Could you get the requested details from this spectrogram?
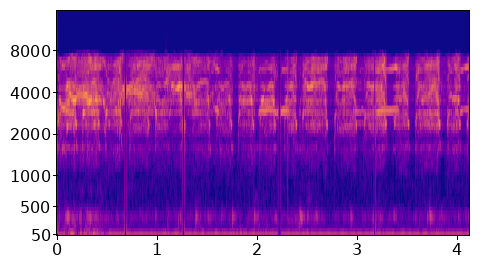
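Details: Osprey at a nest at Loch Arkaig, filmed by live nest camera as the first fish arrives very late and the female seizes it, flapping the male away: dense, harsh, overlapping chattering calls over low thumps and rustling.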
